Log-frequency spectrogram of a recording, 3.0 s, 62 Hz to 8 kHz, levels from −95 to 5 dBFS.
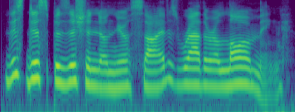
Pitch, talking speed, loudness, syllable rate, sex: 205 Hz, 165 wpm, -17 LUFS, 5.0 syllables/s, female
